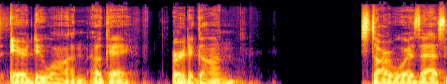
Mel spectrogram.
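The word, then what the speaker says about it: Erdoğan: I've always heard erduan but bro just said erdogan is that not true is that that's not that's not how you pronounce his name actually right yes it's eruan okay erigon Star Wars ass name you stop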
